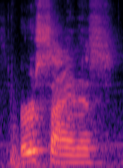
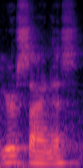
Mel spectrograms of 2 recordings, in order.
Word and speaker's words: Ursinus: Ursinus, not your sinus.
